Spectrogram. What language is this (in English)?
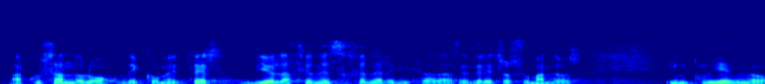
Spanish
